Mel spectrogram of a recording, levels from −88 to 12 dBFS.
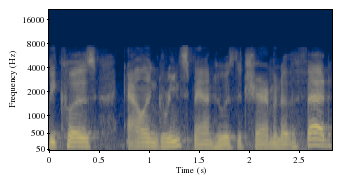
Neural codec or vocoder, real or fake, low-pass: none; real; 7.2 kHz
